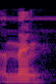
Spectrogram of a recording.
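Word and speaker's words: 은행: benci nomor t empat ada enheng tulisannya tapi dibacanya Eneng Neng ya eneng itu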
